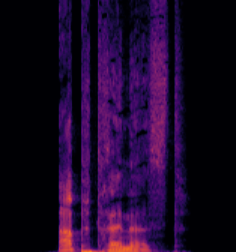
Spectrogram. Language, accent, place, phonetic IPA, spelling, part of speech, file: German, Germany, Berlin, [ˈapˌtʁɛnəst], abtrennest, verb, De-abtrennest.ogg
- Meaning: second-person singular dependent subjunctive I of abtrennen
